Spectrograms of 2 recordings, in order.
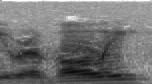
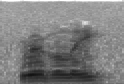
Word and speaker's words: Rivoli: We played the Ravoli. Rivoli. Oh, is that how you pronounce it?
